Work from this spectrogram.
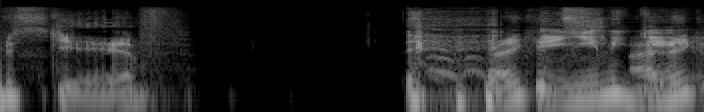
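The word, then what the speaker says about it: Gef: My name is Jeff. I think it's yeah, they spell it with a G, but the pronunciation is just normal Jeff.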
